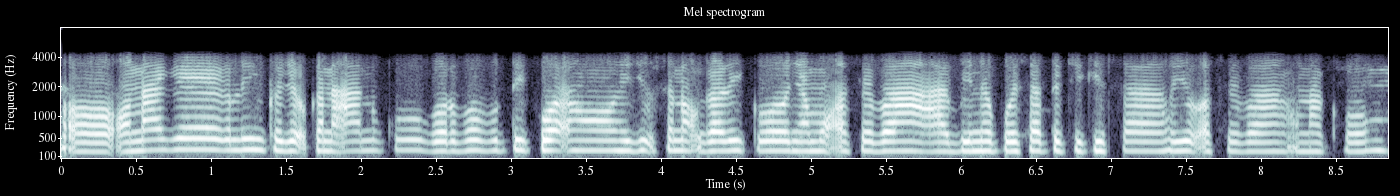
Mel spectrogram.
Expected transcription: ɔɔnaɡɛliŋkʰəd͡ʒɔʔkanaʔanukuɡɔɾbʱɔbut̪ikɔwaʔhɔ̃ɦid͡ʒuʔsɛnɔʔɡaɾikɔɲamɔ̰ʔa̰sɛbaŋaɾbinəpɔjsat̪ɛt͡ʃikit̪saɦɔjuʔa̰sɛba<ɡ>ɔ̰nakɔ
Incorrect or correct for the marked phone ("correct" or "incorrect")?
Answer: incorrect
